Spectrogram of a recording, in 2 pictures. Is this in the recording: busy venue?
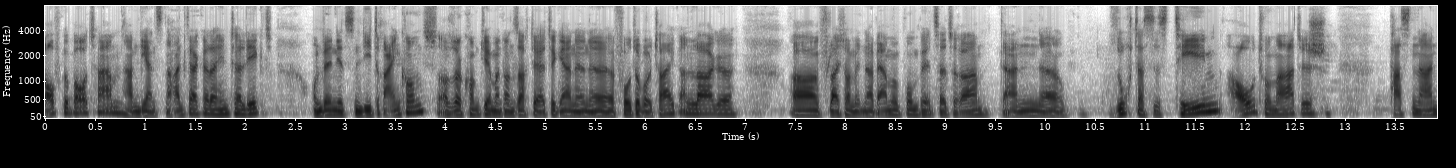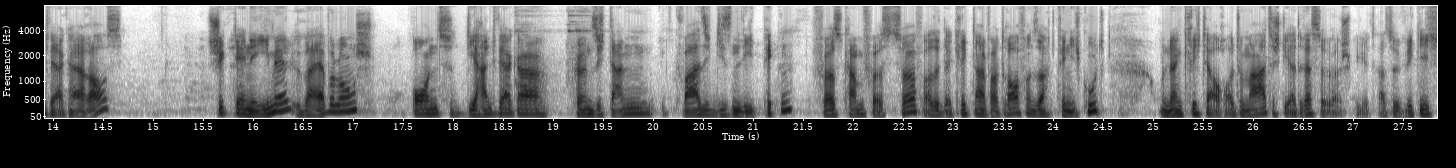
yes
